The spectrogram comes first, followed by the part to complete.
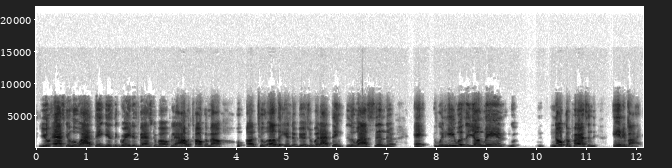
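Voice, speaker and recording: A man's voice: sits high, normal speed, a bit bright, lo-fi sound. A man in his sixties, a guest in a casual interview, talking in an emphatic, repetitive, insistent way. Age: 60s.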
